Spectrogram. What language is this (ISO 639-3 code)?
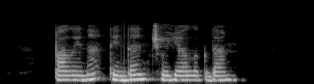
chm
